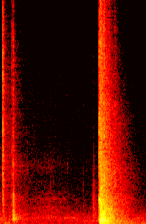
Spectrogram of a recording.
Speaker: You notice it doesn't have that thunk, it has more of a clank. And I'll do it even softer. All right, so that tells me, yeah, that inside of that thing is pretty well eaten up.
